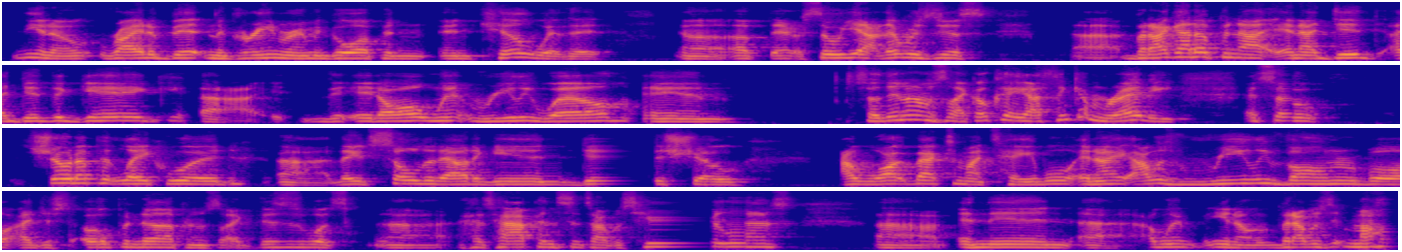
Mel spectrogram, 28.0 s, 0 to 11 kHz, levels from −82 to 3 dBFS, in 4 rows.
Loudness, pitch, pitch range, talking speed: -25 LUFS, 170 Hz, 160-190 Hz, 245 wpm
